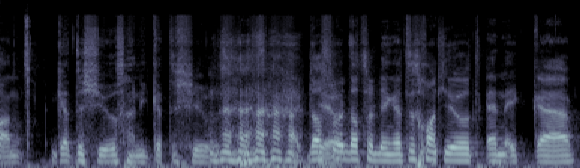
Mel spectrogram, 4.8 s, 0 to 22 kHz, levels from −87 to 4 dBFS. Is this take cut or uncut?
cut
